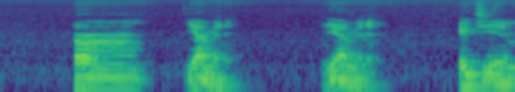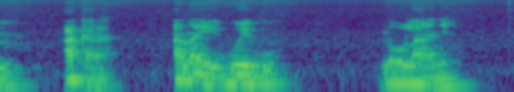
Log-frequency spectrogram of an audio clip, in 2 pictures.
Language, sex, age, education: Igbo, male, 30-45, tertiary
